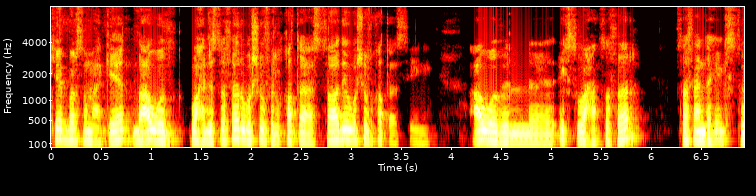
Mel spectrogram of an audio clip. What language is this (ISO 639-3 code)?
ara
